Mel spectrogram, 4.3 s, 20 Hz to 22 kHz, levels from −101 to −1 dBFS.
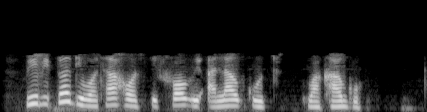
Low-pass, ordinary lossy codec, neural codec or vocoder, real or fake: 3.6 kHz; MP3, 32 kbps; codec, 16 kHz, 2 kbps, FunCodec, trained on LibriTTS, 25 frames a second; fake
